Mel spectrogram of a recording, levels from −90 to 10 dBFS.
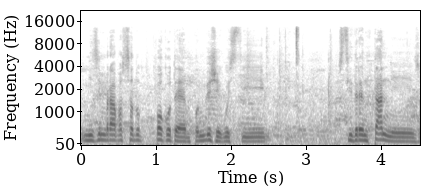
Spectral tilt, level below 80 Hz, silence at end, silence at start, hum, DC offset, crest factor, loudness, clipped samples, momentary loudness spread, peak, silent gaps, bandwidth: -6.5 dB/octave; -60 dBFS; 0 s; 0 s; none; under 0.1%; 16 dB; -35 LUFS; under 0.1%; 14 LU; -18 dBFS; none; 14 kHz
